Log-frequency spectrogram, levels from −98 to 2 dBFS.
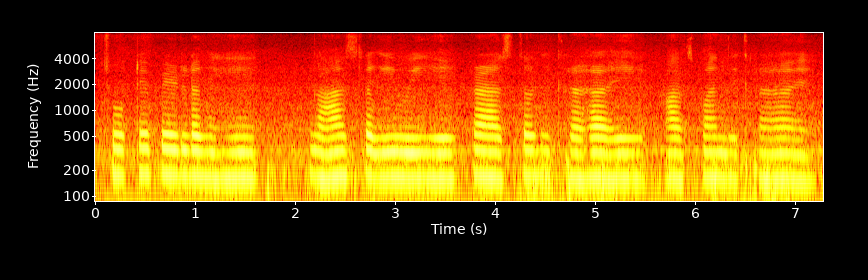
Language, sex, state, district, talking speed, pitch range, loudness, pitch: Hindi, female, Bihar, Begusarai, 130 wpm, 160-170 Hz, -16 LUFS, 160 Hz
